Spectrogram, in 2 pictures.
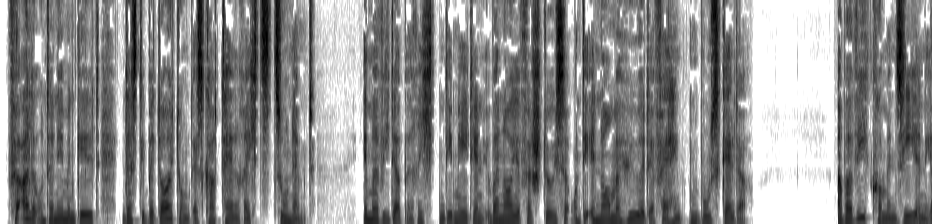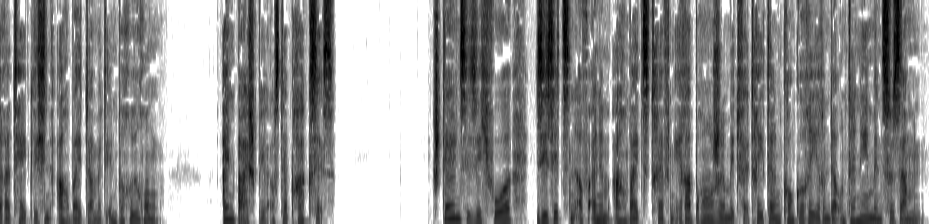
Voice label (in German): E-Learning Kartellrecht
